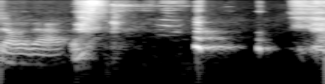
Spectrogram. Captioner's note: laughter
